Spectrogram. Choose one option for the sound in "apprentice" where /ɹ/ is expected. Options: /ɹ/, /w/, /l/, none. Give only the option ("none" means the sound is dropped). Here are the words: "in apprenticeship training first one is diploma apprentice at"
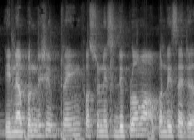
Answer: none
